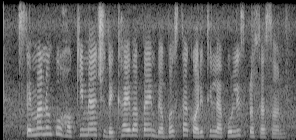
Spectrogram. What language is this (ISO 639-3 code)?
ori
